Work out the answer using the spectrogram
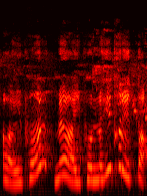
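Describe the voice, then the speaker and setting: A woman voicing a gruff male shopkeeper bird in a cartoon, dropping her voice low to brush off a customer. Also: very animated, takes it slowly, slight background noise, exaggerated voice. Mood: dismissive. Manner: dismissive, gruff.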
